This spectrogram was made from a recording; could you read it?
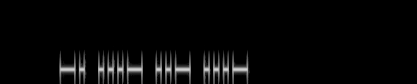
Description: Morse code, heard as a keyed tone, about 25 wpm, 700 Hz. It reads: NVUV
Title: All Cut Numbers - 4-Digit 25wpm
